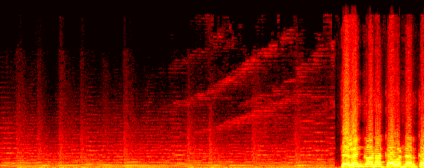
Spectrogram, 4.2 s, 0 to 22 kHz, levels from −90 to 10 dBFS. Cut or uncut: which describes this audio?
cut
